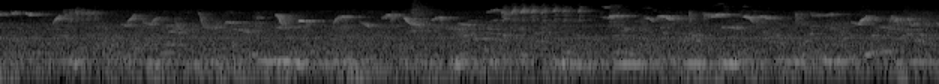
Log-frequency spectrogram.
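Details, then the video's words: A white-eye gives a rapid run of high, thin chirps and short sliding whistles, tumbling almost without pause, over a steady low hum. "burung pleci"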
